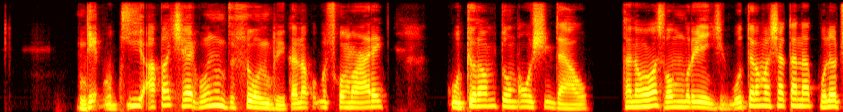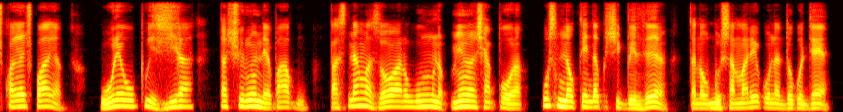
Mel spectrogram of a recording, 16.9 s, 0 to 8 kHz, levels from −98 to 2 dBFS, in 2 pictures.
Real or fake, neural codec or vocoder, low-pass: fake; codec, 16 kHz, 1 kbps, FunCodec, trained on Chinese and English, 50 frames a second; 7.2 kHz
